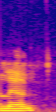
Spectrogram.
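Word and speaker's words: Mün: first minmus then the moon or M Moon I just call it Moon because it has the two dots on it and no that's how you pronounce it and maybe come back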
